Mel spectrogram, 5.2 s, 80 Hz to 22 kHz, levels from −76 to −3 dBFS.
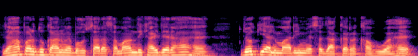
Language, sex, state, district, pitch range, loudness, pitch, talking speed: Hindi, male, Jharkhand, Palamu, 115-150 Hz, -13 LUFS, 130 Hz, 230 wpm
